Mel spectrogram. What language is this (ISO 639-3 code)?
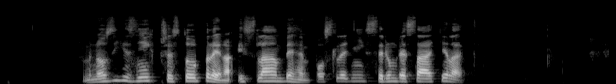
ces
